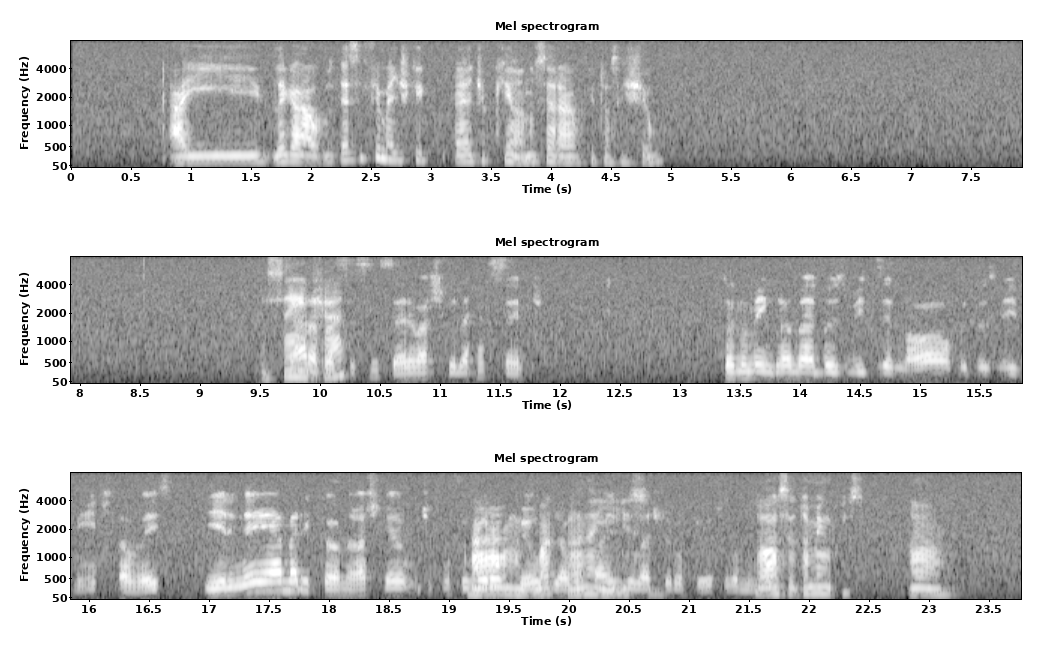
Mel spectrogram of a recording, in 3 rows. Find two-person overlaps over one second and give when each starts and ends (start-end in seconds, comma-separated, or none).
19.2-20.7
